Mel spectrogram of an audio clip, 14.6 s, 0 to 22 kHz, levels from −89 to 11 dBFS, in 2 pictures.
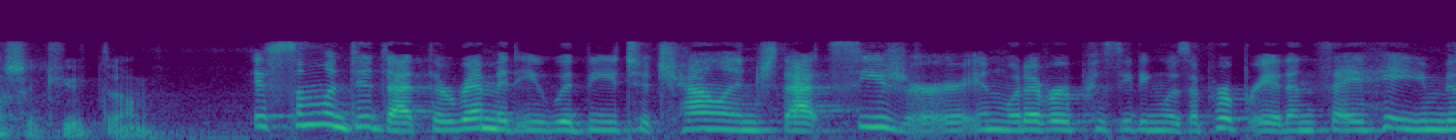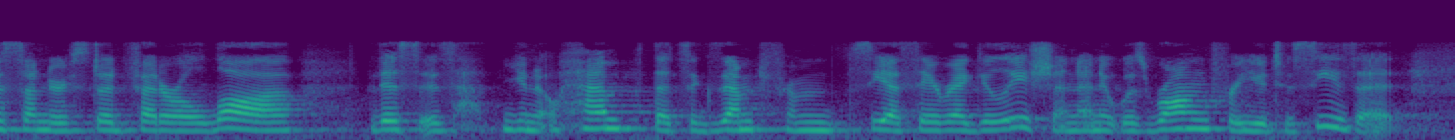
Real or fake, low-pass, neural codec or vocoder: fake; 7.2 kHz; codec, 16 kHz in and 24 kHz out, 1 kbps, XY-Tokenizer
